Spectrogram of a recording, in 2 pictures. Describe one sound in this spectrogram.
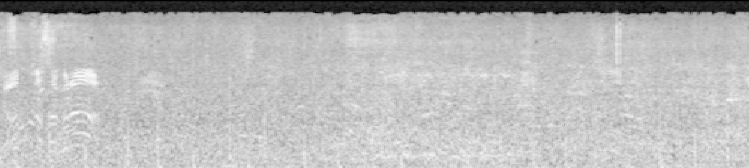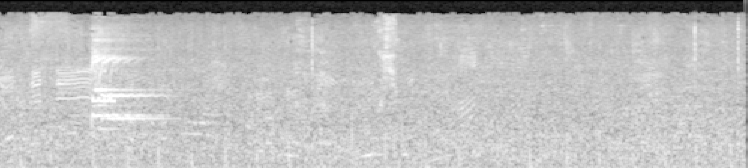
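Footsteps patter quickly on pavement.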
